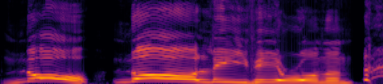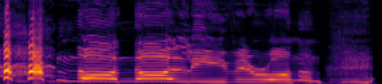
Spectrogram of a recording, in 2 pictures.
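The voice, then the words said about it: Put-on strong Donegal accent. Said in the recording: “gave us in a big Donegal”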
